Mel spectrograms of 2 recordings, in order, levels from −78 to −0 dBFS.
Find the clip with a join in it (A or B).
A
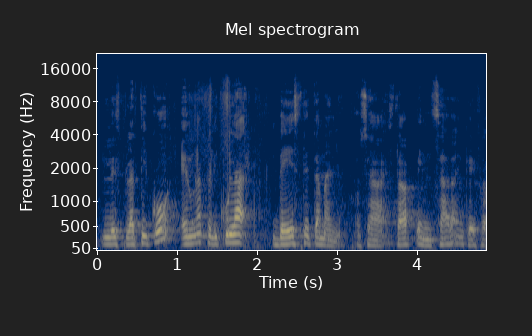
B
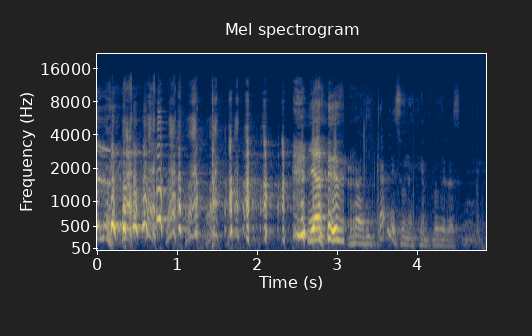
B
